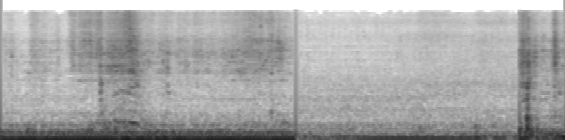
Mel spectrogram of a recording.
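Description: A car's engine running, heard from inside the cabin as a steady low hum. About halfway through it drops suddenly to a quieter hum, and a short knock sounds near the end.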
